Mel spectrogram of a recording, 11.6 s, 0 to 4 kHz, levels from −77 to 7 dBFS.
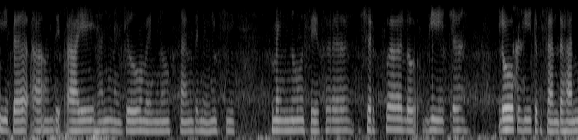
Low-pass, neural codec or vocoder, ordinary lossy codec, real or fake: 3.6 kHz; codec, 24 kHz, 3 kbps, HILCodec; none; fake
